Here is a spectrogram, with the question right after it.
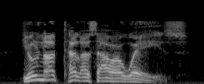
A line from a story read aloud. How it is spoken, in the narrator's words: Jameis snapped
